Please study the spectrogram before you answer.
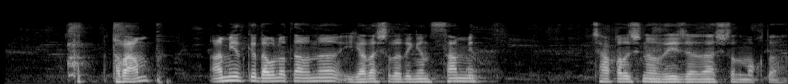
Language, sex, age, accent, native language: Uzbek, male, 25-34, Navoiy, Uzbek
